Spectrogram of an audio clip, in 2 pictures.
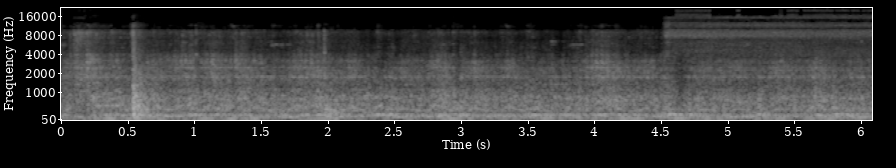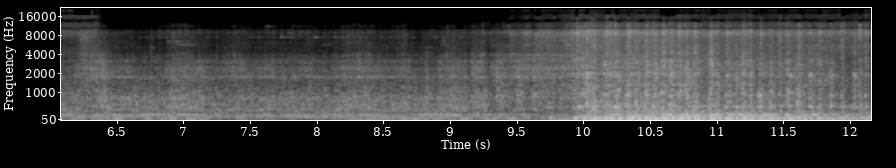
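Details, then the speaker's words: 1940 Cadillac 346 flathead V8 barn find started on ether after about 20 years, no exhaust fitted: loud open-pipe chuffing evenly at fast idle, swelling when revved; sounds healthy. "So, and she sounded pretty healthy. Now, there's no exhaust, but that sounded pretty healthy."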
